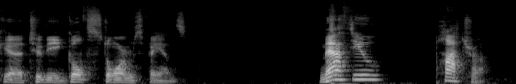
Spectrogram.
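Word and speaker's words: Poitras: Matthew Patra. That's Patra. That's how he pronounced it.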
